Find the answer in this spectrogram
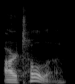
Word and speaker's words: Artola: name, like when people say my last name, it's Artola, right? Like Artola. Yeah. My last name is Artola. Like Sure. that is okay, but that's what I mean. Like it is pronounced differently.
